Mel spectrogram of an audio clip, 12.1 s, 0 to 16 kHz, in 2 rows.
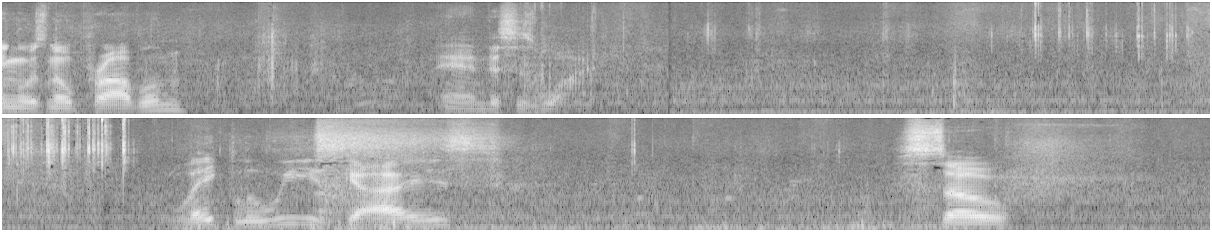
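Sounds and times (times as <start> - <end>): faint hum: 3.2 - 12.0
low steady rumble: 3.3 - 12.0.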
